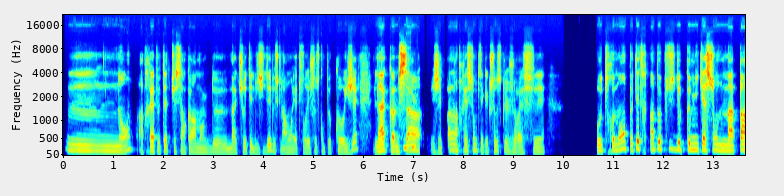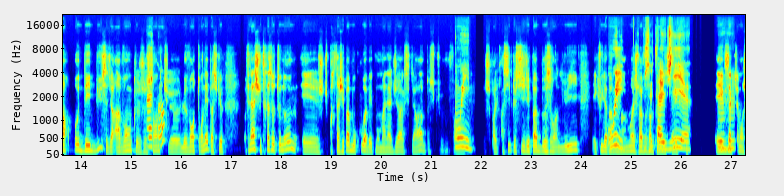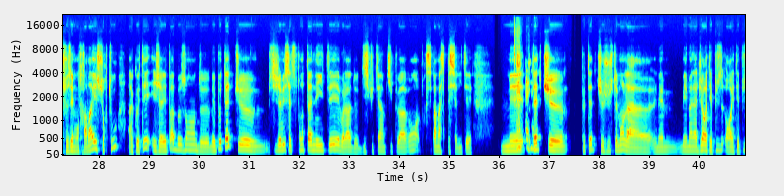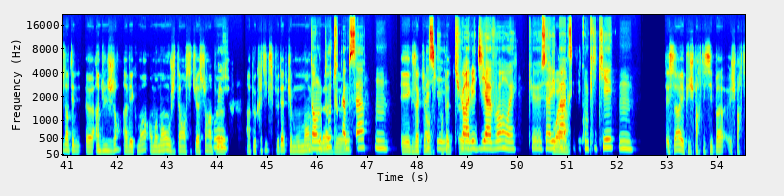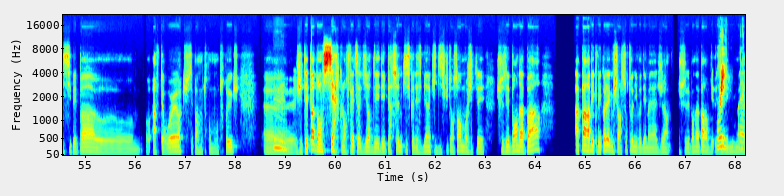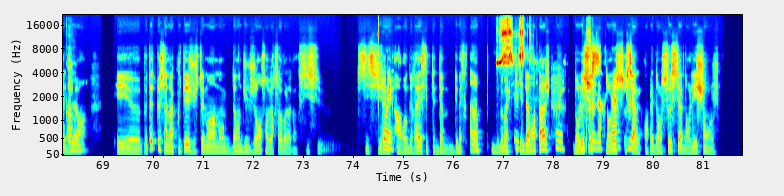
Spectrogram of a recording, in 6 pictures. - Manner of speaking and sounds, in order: drawn out: "Mmh"; stressed: "corriger"; stressed: "besoin"; stressed: "Exactement"; laugh; drawn out: "aux"; stressed: "cercle"; tapping; stressed: "l'échange"
- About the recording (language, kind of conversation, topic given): French, podcast, Comment décides-tu de quitter ton emploi ?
